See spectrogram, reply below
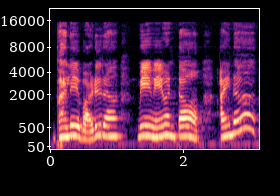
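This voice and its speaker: A woman's voice: high-pitched, expressive, slow, darkish tone. A woman voicing a sly sister-in-law who teases and mocks. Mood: mocking. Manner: mocking.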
